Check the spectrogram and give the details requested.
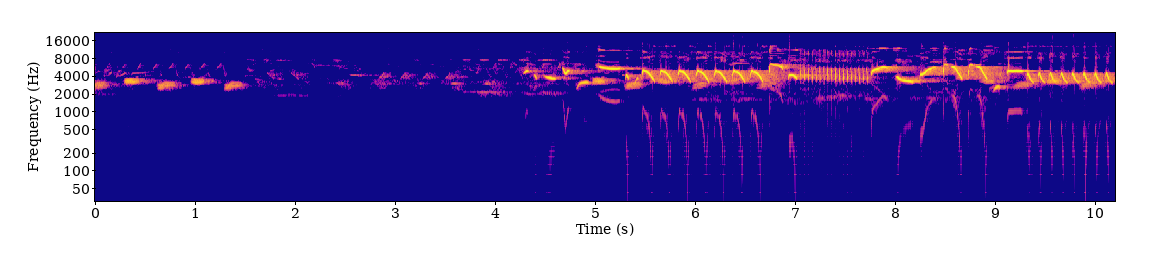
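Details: Small bird perched on a dry branch at sunrise among trees, calling: soft short chirps at first, then from four seconds a loud rapid run of sharp high trills and chirps repeated almost continuously, with fainter chirps from other birds behind.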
